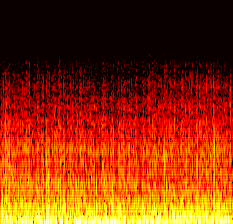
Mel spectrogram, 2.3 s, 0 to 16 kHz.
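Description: Wind noise on a helmet-mounted lavalier mic at highway speed, heaviest in the low end, over the steady running of a 650cc single-cylinder motorcycle engine. It is windy but has no pops or crackling.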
